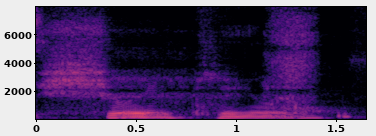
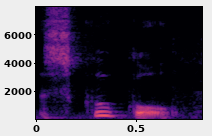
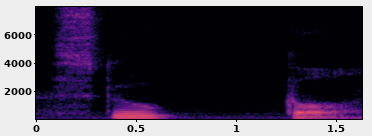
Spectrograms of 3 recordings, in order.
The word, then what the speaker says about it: Schuylkill: You're gonna pronounce the name and guess what pen this is. What brand pen this is. Schurikele.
